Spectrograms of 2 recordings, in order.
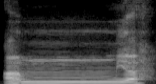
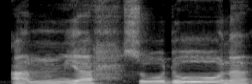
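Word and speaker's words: أم يحسدون: Mim sukun ketemu ya. Cepat masuk tidak boleh lama mimnya. Jadi jangan amyah tapi am yahsuduna.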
